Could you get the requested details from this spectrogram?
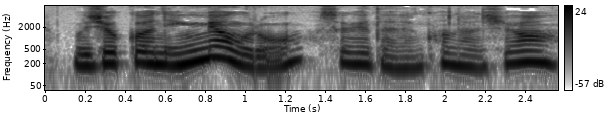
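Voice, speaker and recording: A woman speaks at a fairly slow pace and a medium pitch with ordinary variation, her voice somewhat breathy with a warm, dark, mellow tone. The sound is dry and close with no echo. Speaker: radio DJ and novelist. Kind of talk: late-night radio chat reading listener letters. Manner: warm, with frequent hesitations.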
